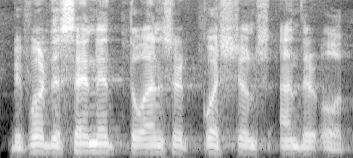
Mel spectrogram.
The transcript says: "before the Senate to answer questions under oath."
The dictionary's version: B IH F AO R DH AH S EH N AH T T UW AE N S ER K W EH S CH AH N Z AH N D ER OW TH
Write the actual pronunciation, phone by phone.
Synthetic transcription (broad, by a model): B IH F AO R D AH S EH N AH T T UW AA N S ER K W EH S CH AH N S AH N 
